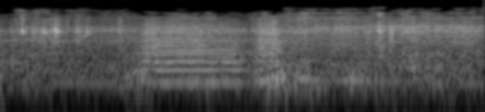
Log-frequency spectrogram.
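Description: Rally Toyota Corolla engine heard from inside the cabin, shifting down through the gears under braking. The engine note jumps up for about half a second near the middle as the car goes from fourth into third.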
